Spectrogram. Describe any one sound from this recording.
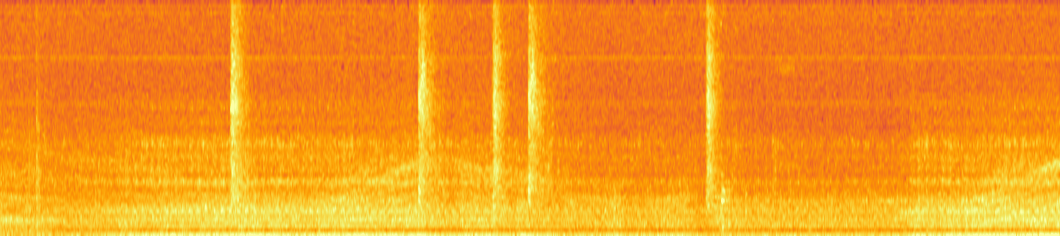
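A forage harvester drones nearby.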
